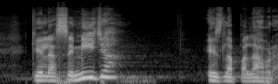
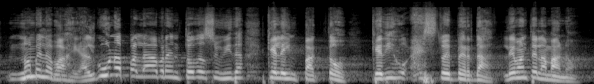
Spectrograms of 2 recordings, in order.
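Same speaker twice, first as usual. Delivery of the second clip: fervent sermon, raised voice; preaching; 4 semitones higher, 6 dB louder than usual. Acted. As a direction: preach it out to the congregation. Preaching at full force. (predicando con fervor)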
